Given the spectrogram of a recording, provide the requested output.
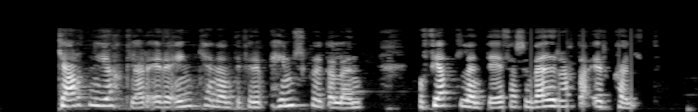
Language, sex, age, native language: Icelandic, female, 20-29, Icelandic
